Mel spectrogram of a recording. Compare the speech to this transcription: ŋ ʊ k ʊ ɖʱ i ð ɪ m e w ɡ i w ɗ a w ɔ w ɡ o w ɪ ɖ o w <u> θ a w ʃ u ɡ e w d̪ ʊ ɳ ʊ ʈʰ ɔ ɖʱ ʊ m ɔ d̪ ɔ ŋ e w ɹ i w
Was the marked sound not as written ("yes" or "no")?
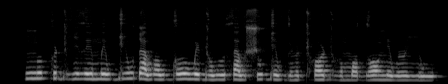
no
